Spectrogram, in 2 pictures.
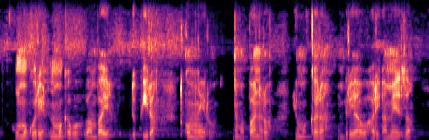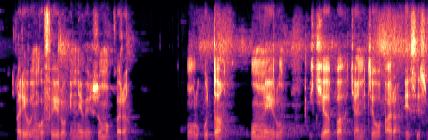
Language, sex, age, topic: Kinyarwanda, male, 18-24, finance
